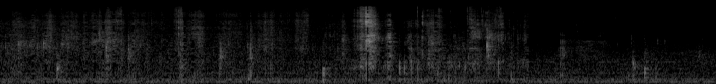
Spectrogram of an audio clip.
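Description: A paper drink carton being handled and pulled open, with a sharp crinkling rustle about three and a half seconds in, among small clicks and taps of eating utensils.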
